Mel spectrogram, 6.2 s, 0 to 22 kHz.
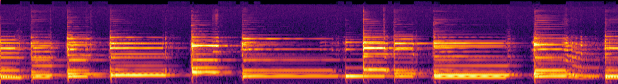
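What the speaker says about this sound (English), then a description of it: "there are also triple stops or 3-note chords, and they sound something like this" Electric guitar three-note chords struck one after another in an uneven rhythm, each ringing briefly before the next, clean and fairly loud with no talking.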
